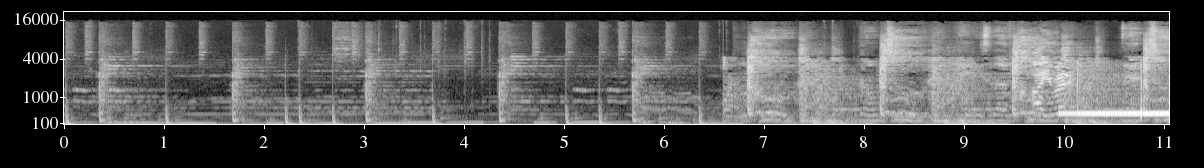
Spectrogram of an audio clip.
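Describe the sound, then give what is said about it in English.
A loud, steady telephone busy signal cuts in abruptly at the very end, following a stretch of rhythmic music with thumping beats. “What do you mean, busy?”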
